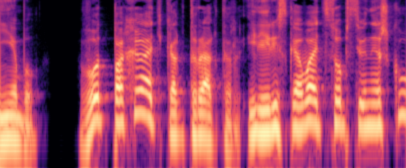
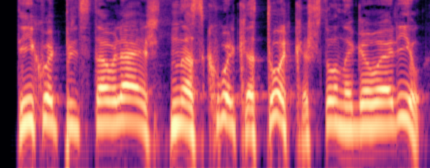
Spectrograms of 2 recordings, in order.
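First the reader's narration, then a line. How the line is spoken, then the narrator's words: Bursting chuckle. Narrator (Russian): Не выдержав, хохотнул Виктор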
